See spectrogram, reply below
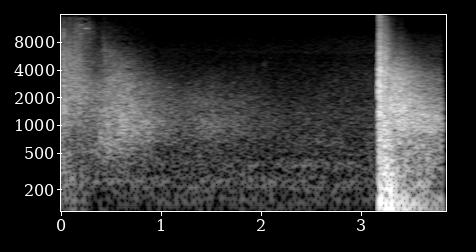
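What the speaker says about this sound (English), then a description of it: "We're gonna shoot it at that tree." A single loud, sharp gunshot fired at a tree in the video game DayZ, arriving abruptly after near-quiet and trailing off in a short echoing decay.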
